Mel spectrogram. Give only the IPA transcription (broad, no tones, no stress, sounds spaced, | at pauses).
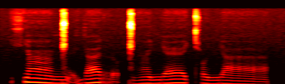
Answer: ç ãː ŋ͡ǁ ɛ̰ j a r ɔ̰ ɡ͡ǁ ãː ɲ æː cʰ ɔ ɲ aː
